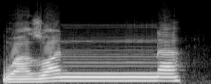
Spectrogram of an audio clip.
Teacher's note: Huruf na kita tahan dan kita dengungkan 2-3 harokat karena terdapat tanda tasdid di sini.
